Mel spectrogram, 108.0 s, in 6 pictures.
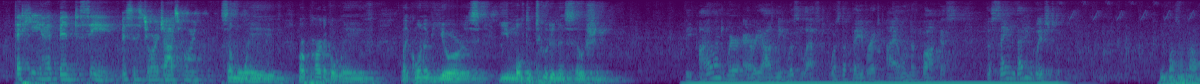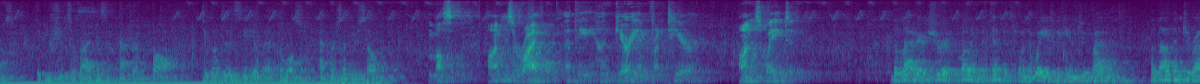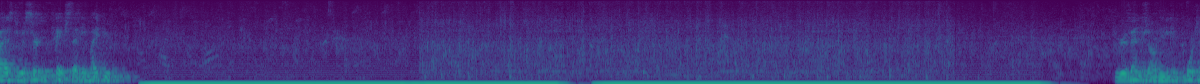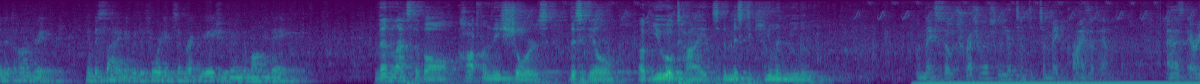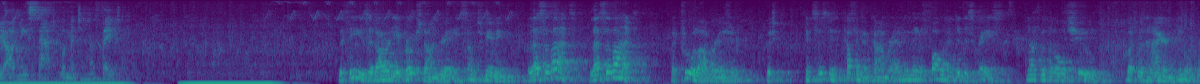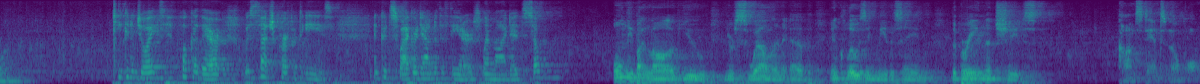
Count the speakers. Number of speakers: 7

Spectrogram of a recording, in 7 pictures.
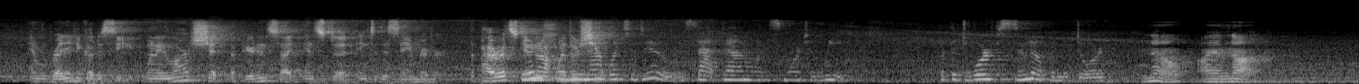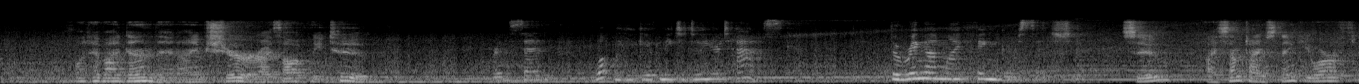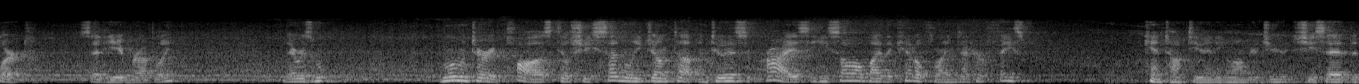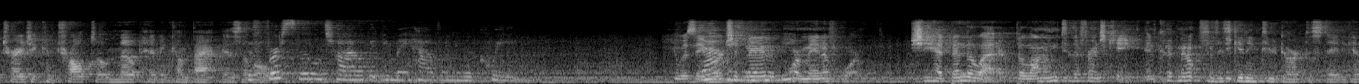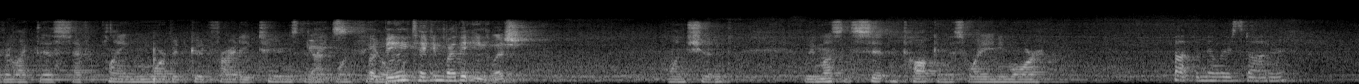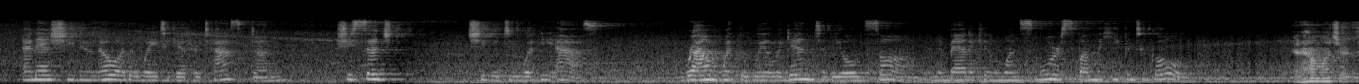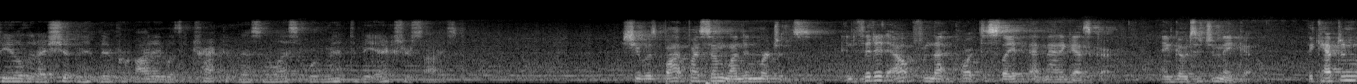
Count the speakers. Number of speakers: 3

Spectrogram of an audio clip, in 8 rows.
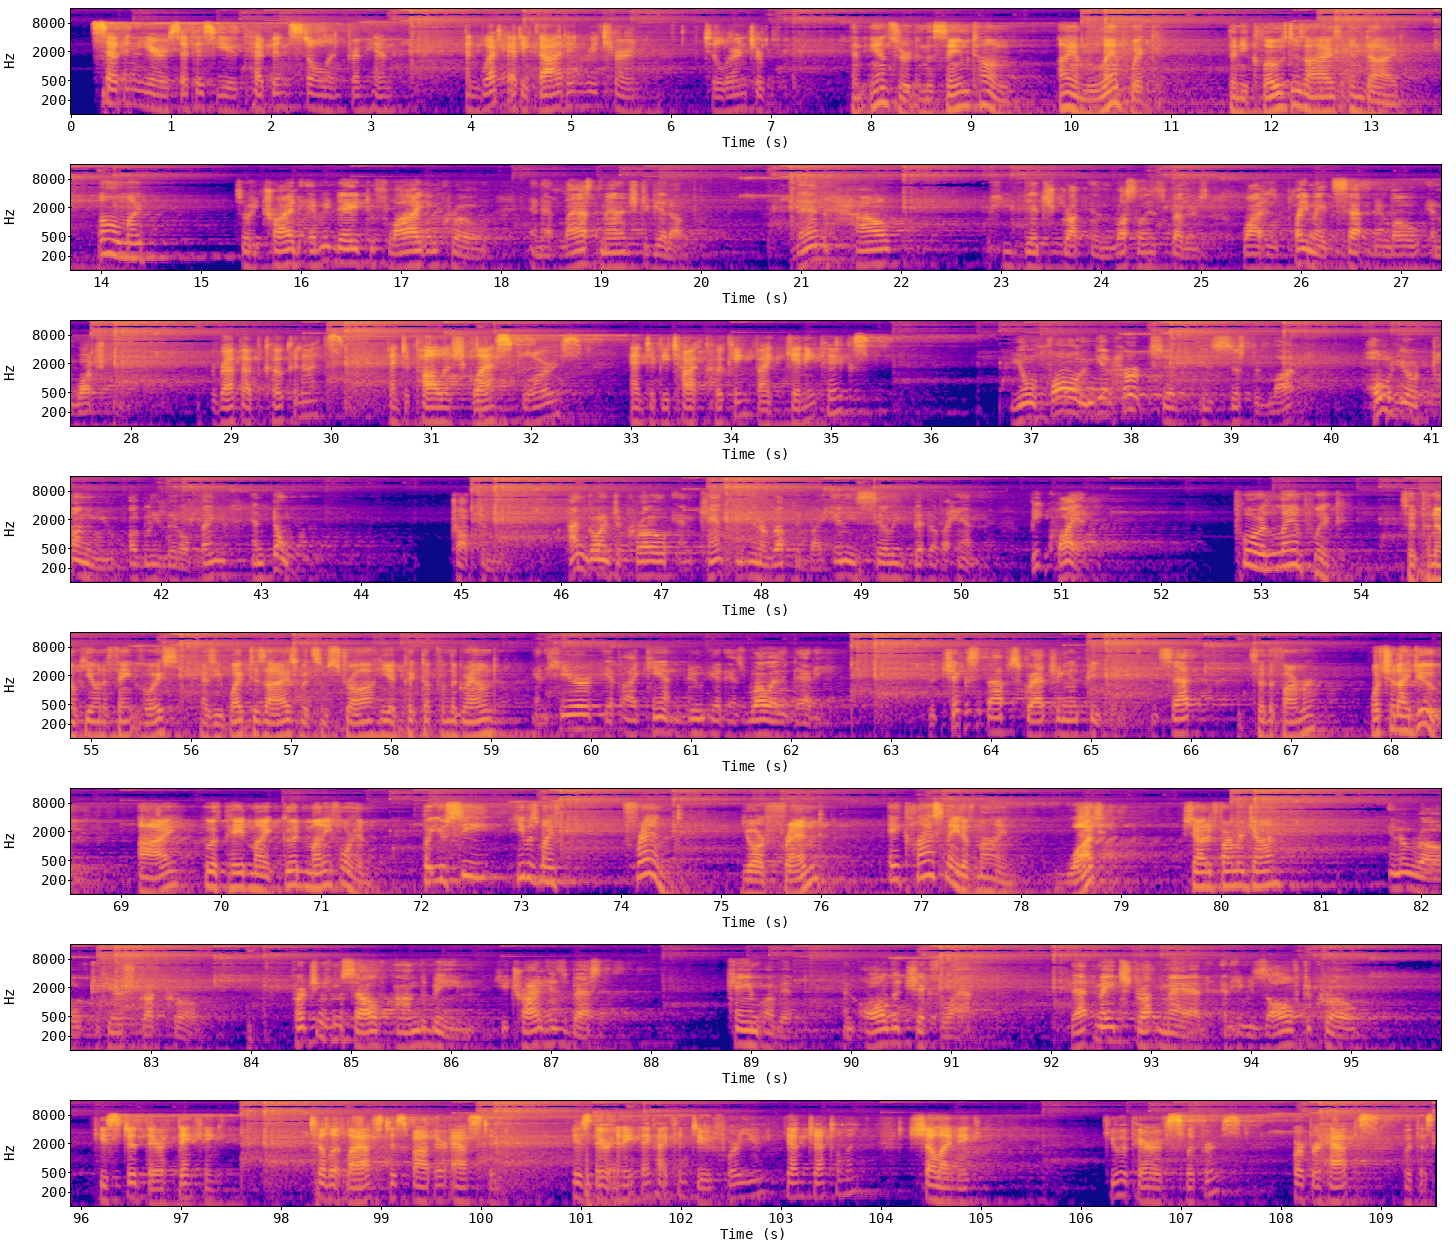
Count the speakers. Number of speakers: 3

